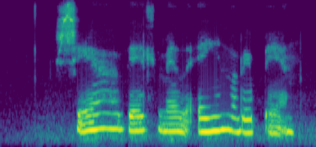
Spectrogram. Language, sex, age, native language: Icelandic, male, 9, Icelandic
